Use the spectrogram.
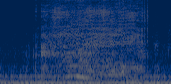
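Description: A zipper on a handmade fabric toiletry bag is pulled open in one quiet, continuous rasp lasting about a second and a half, close and alone.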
